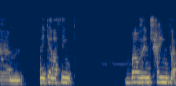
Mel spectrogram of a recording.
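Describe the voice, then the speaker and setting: A woman's voice with a dark, mellow tone and fairly even intonation. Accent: southern English. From Southeast England. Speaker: strongwoman athlete. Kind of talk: interview.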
